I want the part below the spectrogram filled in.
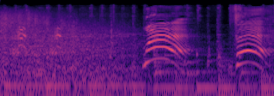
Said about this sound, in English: We've got a seagull on our tail.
